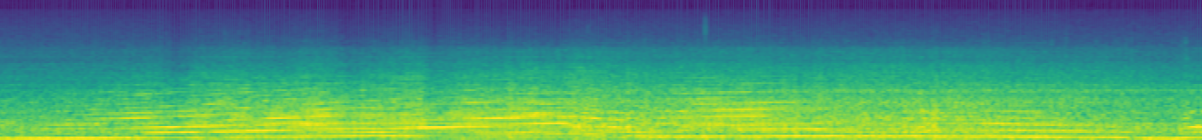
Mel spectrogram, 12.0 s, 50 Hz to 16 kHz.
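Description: Peugeot 206 RC's 2.0-litre four-cylinder engine heard from inside the cabin at track speed. The revs climb steadily, drop sharply with a gear change about halfway through, climb slowly again, then fall away near the end as the car brakes.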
